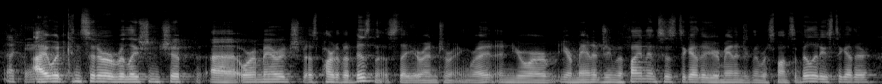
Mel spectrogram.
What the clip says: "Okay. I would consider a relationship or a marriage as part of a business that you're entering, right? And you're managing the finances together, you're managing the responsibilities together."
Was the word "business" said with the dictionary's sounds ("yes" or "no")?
yes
